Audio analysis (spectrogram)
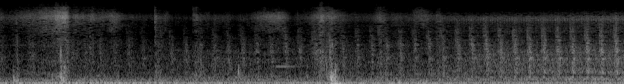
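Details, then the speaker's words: Acura MDX engine running; irregular sharp taps over a low engine note, unsteady spacing; engine knock of undetermined source. "Вот так, собственно, стучит."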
